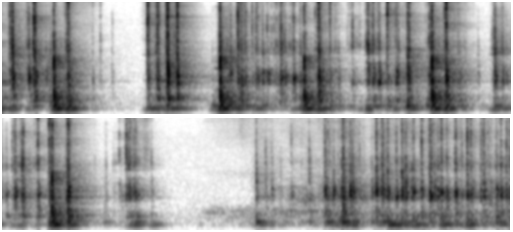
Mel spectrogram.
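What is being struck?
Mechanical keyboard with plastic keycaps.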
